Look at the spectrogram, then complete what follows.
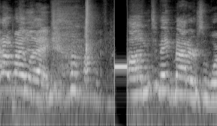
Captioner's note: everyone laughs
